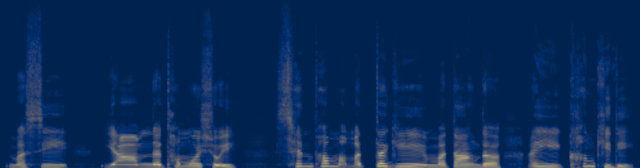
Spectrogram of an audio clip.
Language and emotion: Manipuri, disgusted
